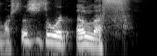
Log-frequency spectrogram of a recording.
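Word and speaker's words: אלף: this is the word lf lf it has nothing to do with elves lf means a thousand right and like melech and parrots it's accented on the first syllable all right we've done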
